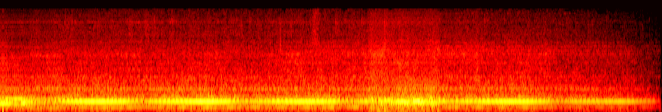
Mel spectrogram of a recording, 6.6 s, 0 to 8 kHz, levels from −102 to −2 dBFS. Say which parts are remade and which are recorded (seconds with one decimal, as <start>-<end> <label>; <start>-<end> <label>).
0.0-0.6 remade; 0.6-3.7 recorded; 3.7-4.4 remade; 4.4-6.6 recorded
